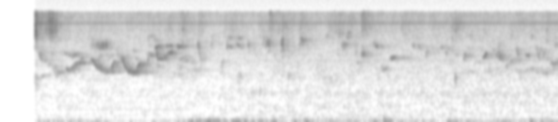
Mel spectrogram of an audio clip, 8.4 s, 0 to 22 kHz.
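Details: Birdsong by a pond in a central European wood, spring 2017: quick warbled, rising-and-falling phrases at the start, then scattered high chirps from several birds over a steady low rumble of wind.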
